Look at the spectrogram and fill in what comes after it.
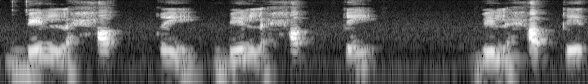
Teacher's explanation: কাফটাকে একটু রাইট দিয়ে পড়তে হবে জিব্বার গোড়া থেকে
